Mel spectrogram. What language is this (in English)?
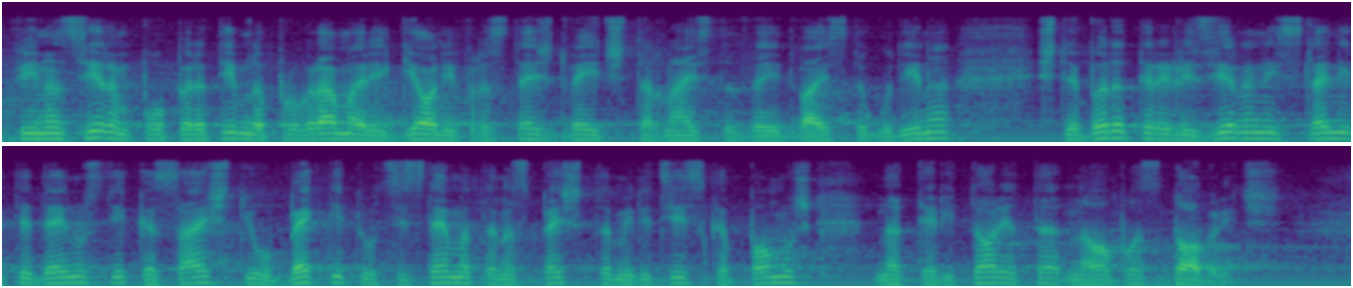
Bulgarian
